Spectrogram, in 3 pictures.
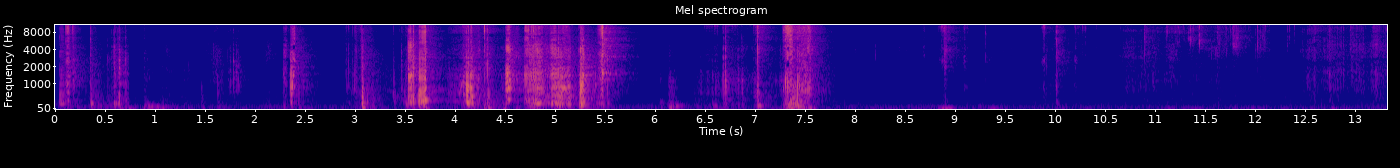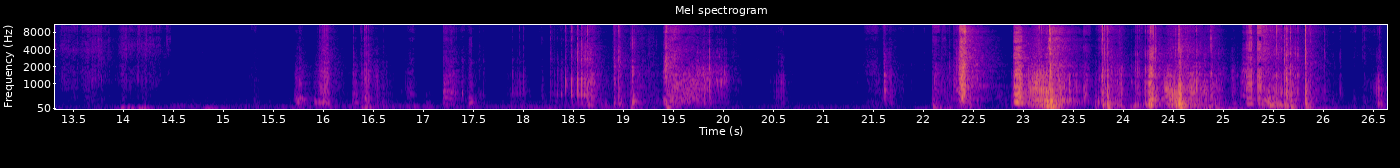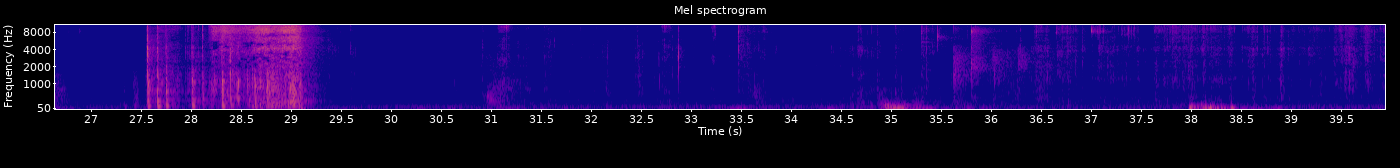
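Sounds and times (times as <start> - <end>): rustling and tearing: 6.6 - 14.6, 30.8 - 39.9.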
